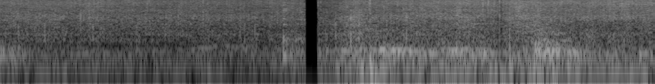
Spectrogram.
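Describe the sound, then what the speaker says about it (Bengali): Potatoes fry in hot oil with a constant, close sizzle, broken by one very short dropout partway through, then hissing on at the same level. "আলুটা হালকা লাল করে ভাজা হয়ে গেছে"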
